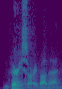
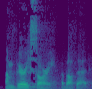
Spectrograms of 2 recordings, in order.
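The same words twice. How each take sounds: First: Much softer and lower, hushed and quicker; near-whispered apology. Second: Soft, sincere apology, voice dropping low; quiet apology. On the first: Pastor repeating apology to congregation, hushed and soft. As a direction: let the repeat fall away to a hush. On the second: Pastor to wounded listeners, soft sincere apology. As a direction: say sorry gently, almost to yourself. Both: Real, not acted.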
